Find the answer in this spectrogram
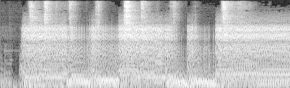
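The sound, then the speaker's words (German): A loud, fuzzy distorted electric guitar plays a short chunky rhythm riff through an amp, with choppy chord stabs and brief gaps, dense and saturated throughout, the distortion old-style and fuzz-like yet Rectifier-like. “Oh, das macht diese sehr fassige Verzerrung, die es damals halt gab.”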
